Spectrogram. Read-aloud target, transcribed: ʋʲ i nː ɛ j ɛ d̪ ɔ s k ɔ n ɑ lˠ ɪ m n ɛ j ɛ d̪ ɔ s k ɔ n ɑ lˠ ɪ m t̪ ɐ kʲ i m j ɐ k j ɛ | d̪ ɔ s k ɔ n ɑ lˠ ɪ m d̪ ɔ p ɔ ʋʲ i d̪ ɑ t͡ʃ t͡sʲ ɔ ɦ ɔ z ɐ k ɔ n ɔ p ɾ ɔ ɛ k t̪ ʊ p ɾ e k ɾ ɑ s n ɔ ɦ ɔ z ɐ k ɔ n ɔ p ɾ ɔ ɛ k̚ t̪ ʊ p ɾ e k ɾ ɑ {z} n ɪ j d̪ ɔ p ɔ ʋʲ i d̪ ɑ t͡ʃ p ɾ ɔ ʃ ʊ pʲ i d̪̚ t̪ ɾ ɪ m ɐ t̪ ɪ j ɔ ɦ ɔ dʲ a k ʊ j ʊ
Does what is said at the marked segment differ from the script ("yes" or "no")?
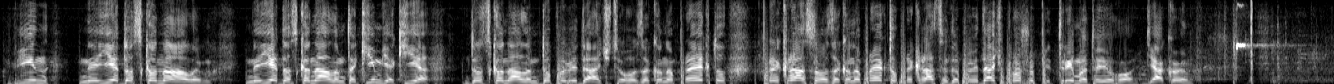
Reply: yes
